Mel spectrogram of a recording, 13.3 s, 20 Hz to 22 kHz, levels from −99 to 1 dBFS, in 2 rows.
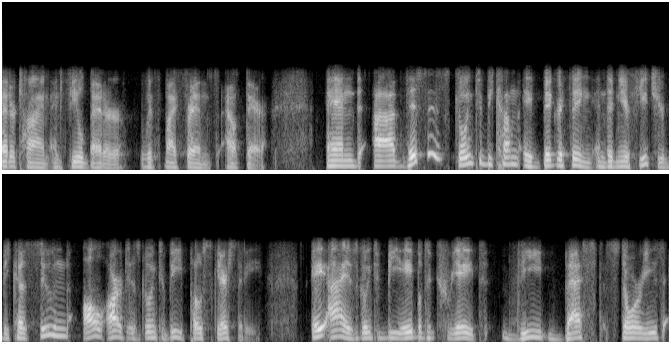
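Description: From start to finish the speech carries Opus voice compression at a heavy setting. The encoder is running in its SILK linear-prediction mode at 8 kbps, squeezed to narrowband, so nothing survives above about 4.3 kHz. That missing top end leaves the speech muffled and telephone-like, and the coarsely coded excitation adds a hoarse, faintly robotic grain to every syllable. The damage is steady across the whole clip rather than coming and going.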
